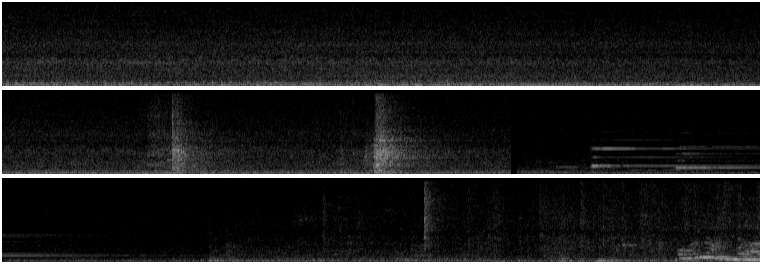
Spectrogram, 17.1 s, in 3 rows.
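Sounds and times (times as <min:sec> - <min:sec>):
car engine running low: 0:00.0 - 0:08.4
two-note elevator chime: 0:09.8 - 0:12.6.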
